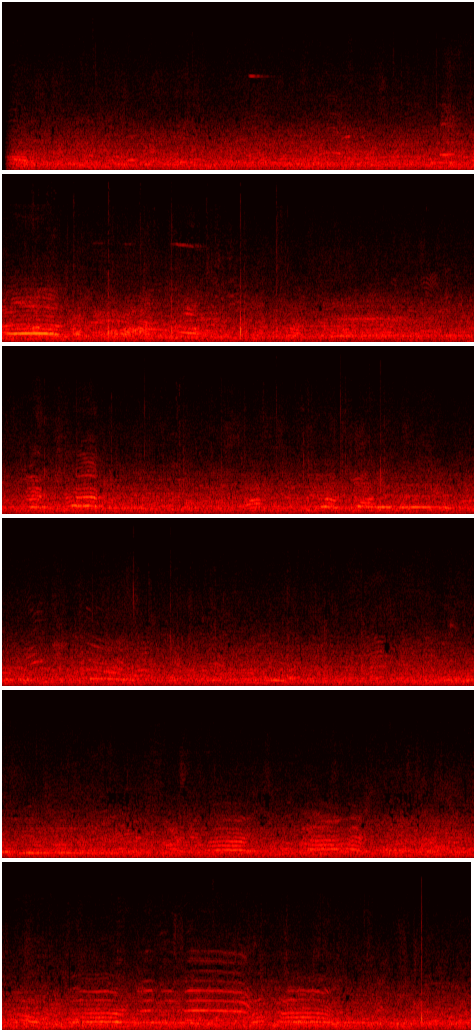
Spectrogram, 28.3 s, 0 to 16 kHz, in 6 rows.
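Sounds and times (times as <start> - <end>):
idle crowd in a sports arena: 0.0 - 28.2.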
